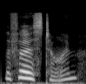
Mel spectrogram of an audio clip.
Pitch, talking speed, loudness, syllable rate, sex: 250 Hz, 210 wpm, -16 LUFS, 4.3 syllables/s, female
